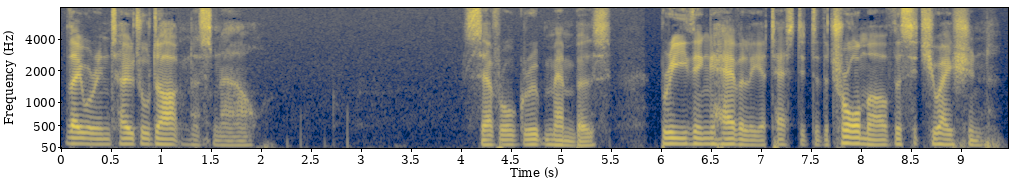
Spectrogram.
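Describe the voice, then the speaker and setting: A man reading his own fantasy story aloud in a deliberate, dramatic storytelling manner. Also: lowish voice, fairly even intonation, mellow, clear, resonant tone, no echo, low-quality recording. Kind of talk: scripted fantasy audiobook narration.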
